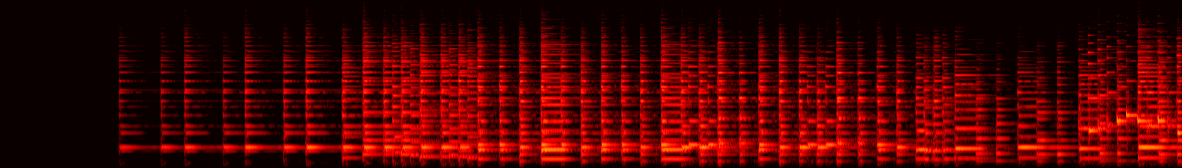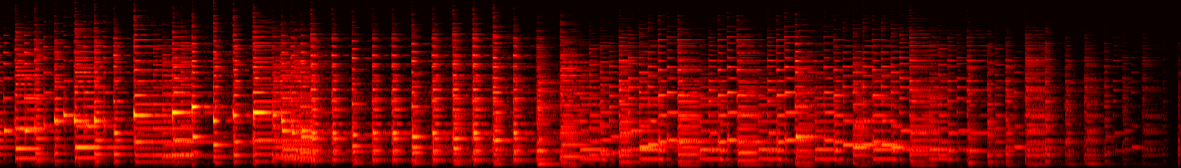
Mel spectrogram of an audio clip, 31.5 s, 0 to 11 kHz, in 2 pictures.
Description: CD quality digital audio Mp3 file
using the stereo sa1mpled sound of a Yamaha Grand Piano.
